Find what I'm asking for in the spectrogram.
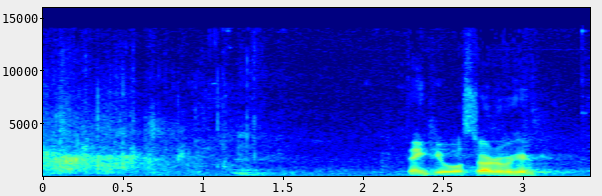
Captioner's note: applause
